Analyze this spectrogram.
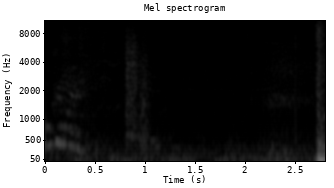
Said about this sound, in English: You want me to close this? Sure. Actually, leave that one open, but close the laundry door. Yes, sir.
